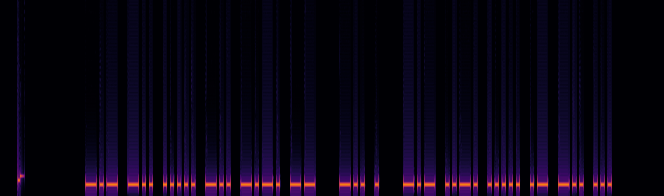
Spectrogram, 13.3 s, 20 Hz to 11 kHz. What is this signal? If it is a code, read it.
Morse code, heard as a keyed tone, about 17 wpm, 700 Hz. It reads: KD5DCM DE KF5ADS
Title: USA Callsign DE Callsign 17wpm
